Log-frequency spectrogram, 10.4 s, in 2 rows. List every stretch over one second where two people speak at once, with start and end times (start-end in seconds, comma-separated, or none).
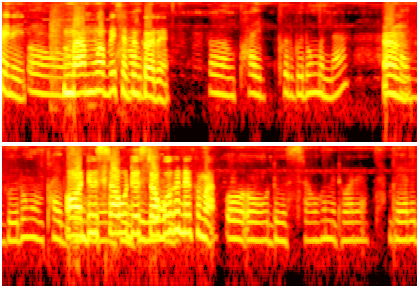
6.0-7.8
